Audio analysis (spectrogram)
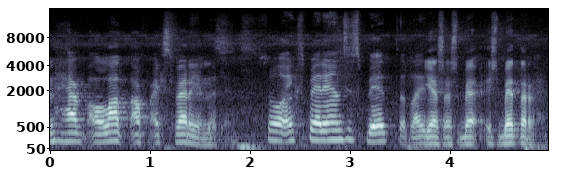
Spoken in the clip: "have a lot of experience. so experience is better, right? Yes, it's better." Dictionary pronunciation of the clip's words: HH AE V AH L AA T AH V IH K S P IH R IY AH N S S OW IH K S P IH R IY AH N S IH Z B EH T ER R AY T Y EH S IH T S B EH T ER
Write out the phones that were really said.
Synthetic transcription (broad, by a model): HH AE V AH L AA T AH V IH K S P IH R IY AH N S S OW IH K S P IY R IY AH N S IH S B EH T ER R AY Y EH S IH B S B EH T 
